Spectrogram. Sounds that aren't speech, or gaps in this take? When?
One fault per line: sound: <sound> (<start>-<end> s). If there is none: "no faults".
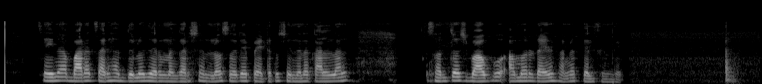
sound: thud (7.2-7.4 s)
